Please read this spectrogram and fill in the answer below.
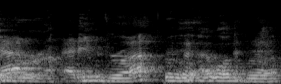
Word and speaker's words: Edinburgh: This is how they say it. Edinburgh.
